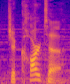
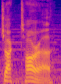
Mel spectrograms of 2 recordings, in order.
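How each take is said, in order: First: The k sound comes before the r. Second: The k sound comes before the t. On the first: The speaker calls it right. "I was pronouncing it wrong" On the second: The speaker calls it wrong. "not Jaktara. I don't know why I was calling it Jaktara"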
